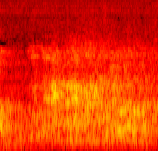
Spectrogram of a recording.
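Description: An audience chuckling softly, a diffuse murmur of laughter that swells about half a second in.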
